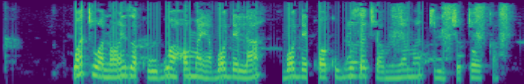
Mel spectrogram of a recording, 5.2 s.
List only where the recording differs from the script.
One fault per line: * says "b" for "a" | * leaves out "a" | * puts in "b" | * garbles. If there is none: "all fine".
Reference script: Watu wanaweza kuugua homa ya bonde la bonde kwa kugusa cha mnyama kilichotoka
all fine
